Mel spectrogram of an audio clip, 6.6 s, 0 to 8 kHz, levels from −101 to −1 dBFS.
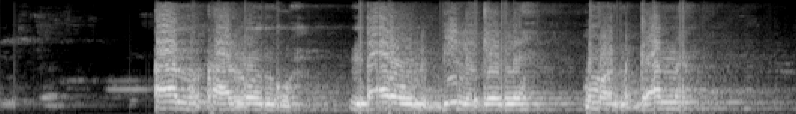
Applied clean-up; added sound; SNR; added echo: none; none; none; reverberation time 1.2 s.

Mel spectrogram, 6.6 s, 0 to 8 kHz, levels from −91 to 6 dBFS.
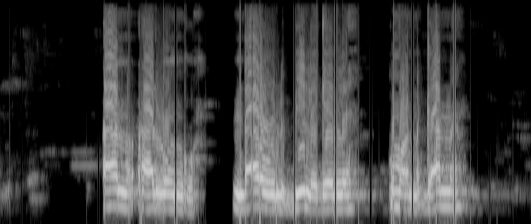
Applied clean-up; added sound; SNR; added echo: none; none; none; none.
